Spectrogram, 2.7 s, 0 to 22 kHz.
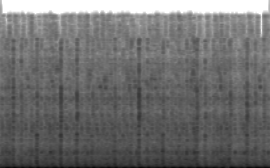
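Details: Honda Astrea Grand 96 after the body wiring was rebuilt from scratch: small single-cylinder puttering at idle with regular, even exhaust pulses and no skips. Charging voltage reads 14.5 V. Normal idle.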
